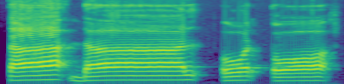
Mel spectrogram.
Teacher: ان تینوں حروف کا مخرج ایک ہے، زبان کی نوک اور اوپر کے دانتوں کی جڑ۔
